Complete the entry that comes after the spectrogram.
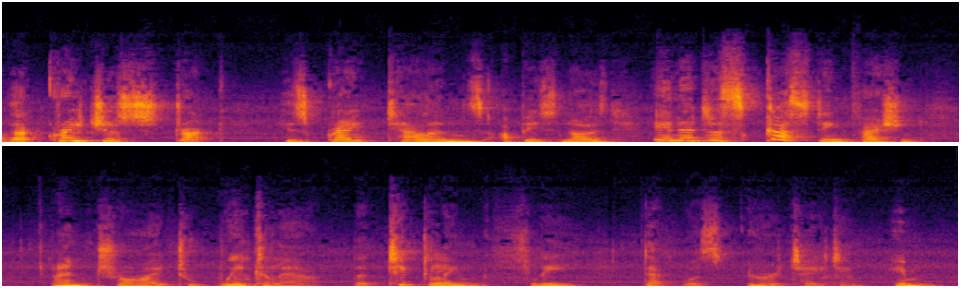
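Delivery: ordinary delivery, nothing marked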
